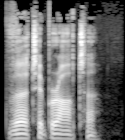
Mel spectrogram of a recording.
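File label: "vertebrata", British English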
